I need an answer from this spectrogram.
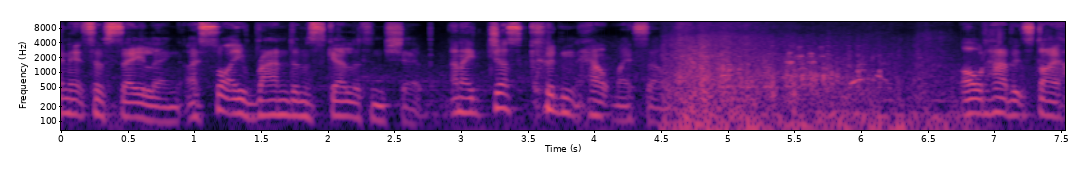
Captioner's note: ship Crashing Sounds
